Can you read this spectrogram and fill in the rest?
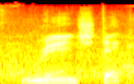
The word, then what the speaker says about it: renstek: Renstek sounds pretty good to me. Did I say that right? – Very good. – Renstek, is that correct? Yes.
